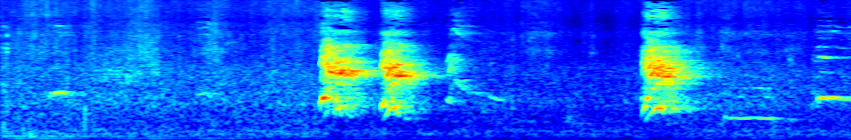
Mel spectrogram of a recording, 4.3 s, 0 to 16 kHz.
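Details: High-pitched yapping from Staffordshire Bull Terrier and American Staffordshire Terrier puppies, recorded 30 July 2017: two close sharp barks, a pause of over a second, then a third bark and a faint trailing whine.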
